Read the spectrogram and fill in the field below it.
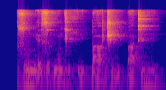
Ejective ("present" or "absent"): present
